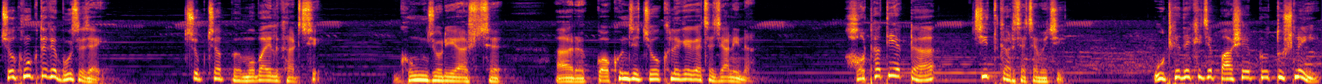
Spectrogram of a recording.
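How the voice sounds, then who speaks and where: A man acting a detective's puzzled, admiring friend who narrates a mystery audio story in an expressive, suspenseful way. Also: medium pitch, unhurried, long pauses. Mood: alarmed. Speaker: narrator and sidekick character. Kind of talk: dramatized first-person audio story narration. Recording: music behind the voice. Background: music.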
